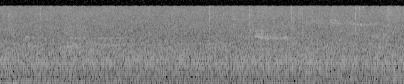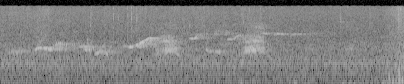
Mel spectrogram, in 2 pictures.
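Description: Outdoor lakeside ambience with a steady low rumble, and a quick run of short bird calls about halfway through.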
